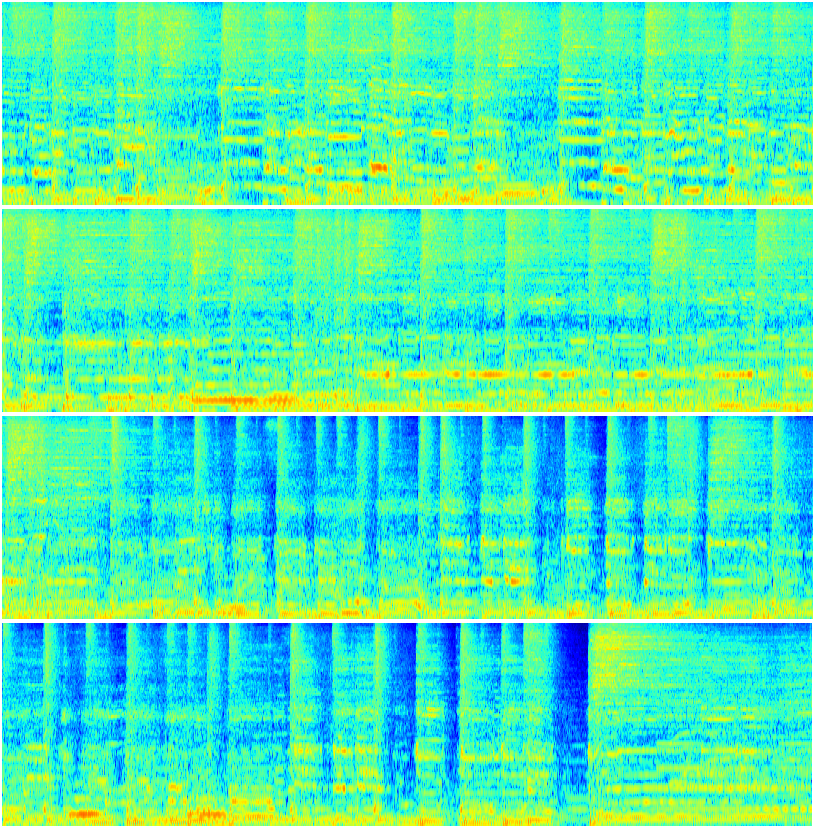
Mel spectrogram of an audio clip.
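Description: Live rock band playing, led by electric guitars, with a fast, even beat that comes to the fore about halfway through.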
